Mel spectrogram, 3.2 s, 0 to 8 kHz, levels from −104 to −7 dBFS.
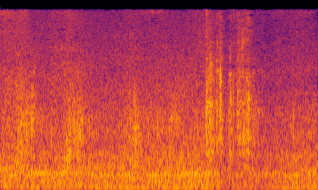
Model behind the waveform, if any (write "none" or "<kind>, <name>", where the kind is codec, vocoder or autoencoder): none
